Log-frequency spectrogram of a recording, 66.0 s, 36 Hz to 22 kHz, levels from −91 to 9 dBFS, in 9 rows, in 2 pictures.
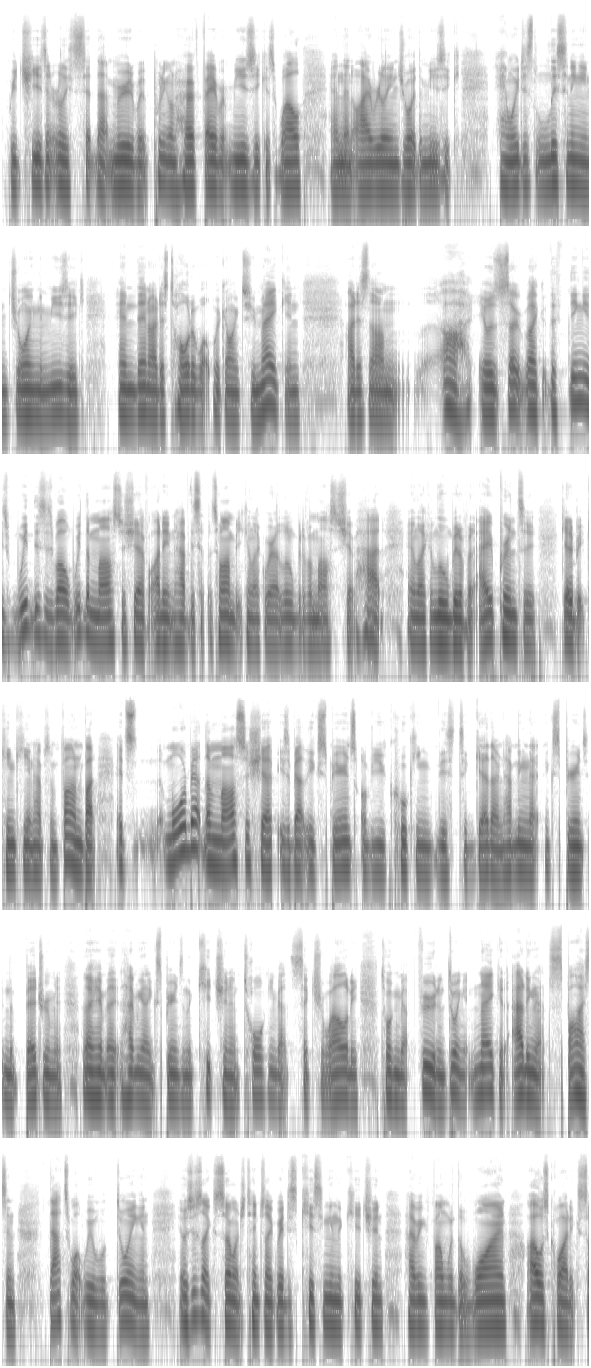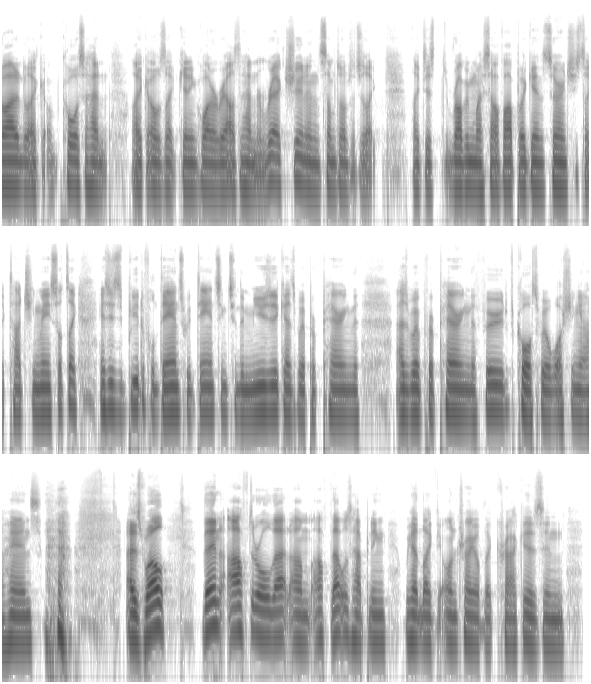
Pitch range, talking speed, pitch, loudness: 115-130 Hz, 230 wpm, 120 Hz, -35 LUFS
